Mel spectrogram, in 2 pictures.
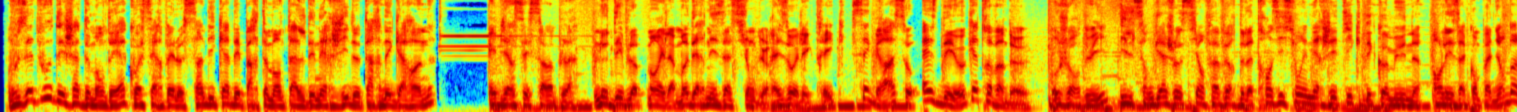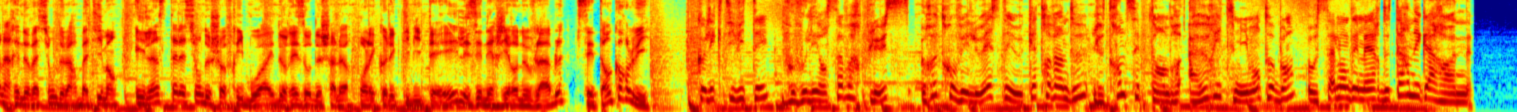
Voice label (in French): spot radio com institutionnelle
